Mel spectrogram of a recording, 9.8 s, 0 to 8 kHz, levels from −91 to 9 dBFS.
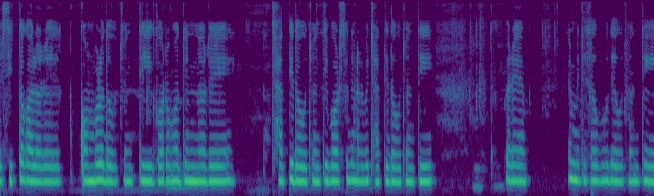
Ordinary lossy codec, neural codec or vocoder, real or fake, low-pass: none; none; real; none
